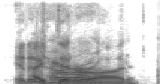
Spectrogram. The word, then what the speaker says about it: Iditarod: Uh, I think it's Iditar. – Iditarod. Iditarod. No, yeah, I did, Rod.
